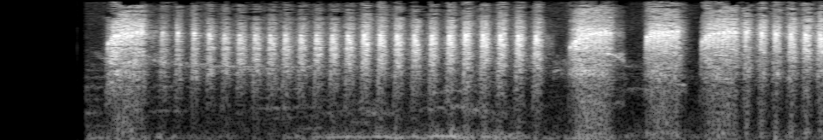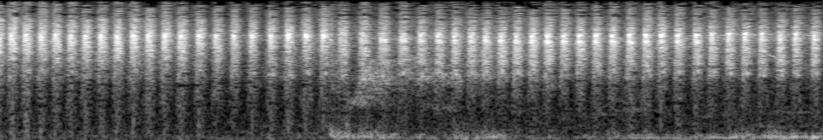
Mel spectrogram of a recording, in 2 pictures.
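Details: White-rumped shama in an Indonesian singing competition, delivering sharp 'besetan' strokes of its learned 'masteran' song: a fast, steady train of high, buzzy repeated notes lasting several seconds, briefly broken by two short louder bursts.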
